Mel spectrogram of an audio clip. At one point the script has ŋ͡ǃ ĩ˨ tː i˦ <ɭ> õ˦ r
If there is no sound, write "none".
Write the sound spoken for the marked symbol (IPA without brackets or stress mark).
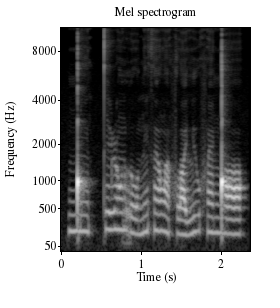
ɭ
